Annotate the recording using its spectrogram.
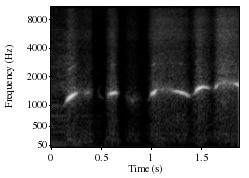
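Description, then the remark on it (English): A person whistles the melody of a song, a short, lilting tune with several sliding notes in quick phrases and brief gaps between them, clear and fairly loud with no talking. “Here comes our highest reentry of the week at number two, and let me try to whistle in the song for you.”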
